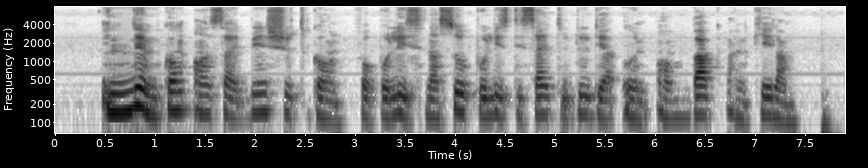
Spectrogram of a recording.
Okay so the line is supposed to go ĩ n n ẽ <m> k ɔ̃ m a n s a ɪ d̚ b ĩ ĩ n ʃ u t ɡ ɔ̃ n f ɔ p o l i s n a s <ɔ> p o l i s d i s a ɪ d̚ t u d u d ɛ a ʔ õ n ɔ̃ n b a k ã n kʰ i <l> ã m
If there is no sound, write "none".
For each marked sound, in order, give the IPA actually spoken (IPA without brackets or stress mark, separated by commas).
m, o, l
